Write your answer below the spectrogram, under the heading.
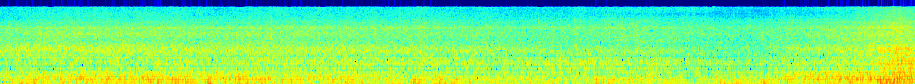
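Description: Sea surf washing in steadily, with a wave surging up louder near the end.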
